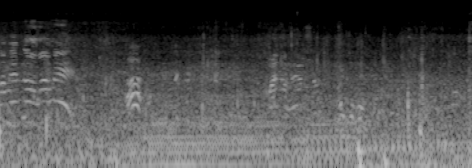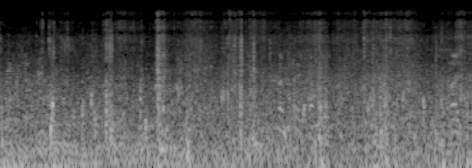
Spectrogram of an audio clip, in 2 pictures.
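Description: A boat engine hums low and steady nearby.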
